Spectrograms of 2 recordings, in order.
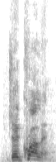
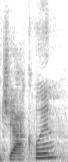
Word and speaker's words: Jacqueline: Because it's pronounced Aaron? Son of a... Jay Quellen. Where's Jay Quellen at? No Jay Quellen here? Do you mean Jacqueline?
